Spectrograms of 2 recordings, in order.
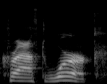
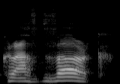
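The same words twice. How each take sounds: First: The name is said with an English pronunciation. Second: The name is said with a German pronunciation. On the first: The speaker calls it wrong. "Because I am not German" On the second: The speaker calls it right. "the proper pronunciation"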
